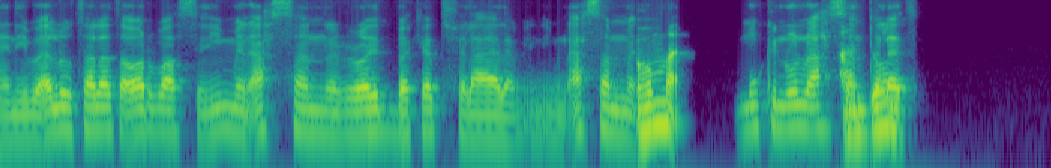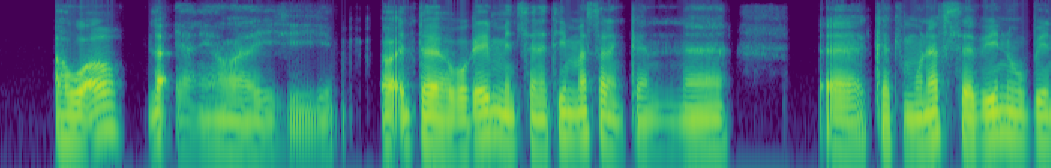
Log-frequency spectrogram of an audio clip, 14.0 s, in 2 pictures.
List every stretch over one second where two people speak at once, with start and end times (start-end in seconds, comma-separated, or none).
none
